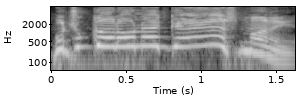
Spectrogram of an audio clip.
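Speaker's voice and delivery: very high, loud hustler's yell; pushy panhandler. Retold or imitated. Imitating the shirtless guy jumping up, pushy panhandler. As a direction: yell it like a brash beggar, imitating him.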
